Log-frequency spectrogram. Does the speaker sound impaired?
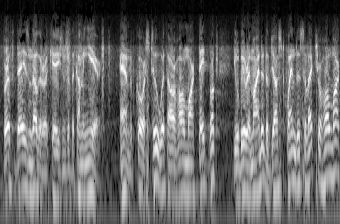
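No.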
